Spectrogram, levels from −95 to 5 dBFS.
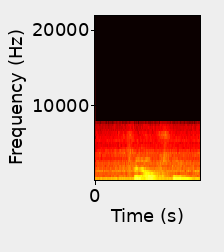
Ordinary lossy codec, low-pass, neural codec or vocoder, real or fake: none; none; none; real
